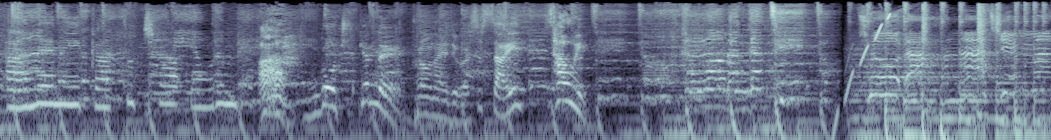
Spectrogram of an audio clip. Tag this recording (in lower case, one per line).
music
speech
